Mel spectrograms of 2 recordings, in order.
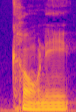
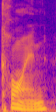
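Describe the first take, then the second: First: The name is said the American way. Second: The name is said the guest's way. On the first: "we here in America pronounce that Coney" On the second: "as you pronounce it"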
